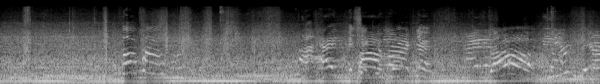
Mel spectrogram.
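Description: High-pitched children's voices calling out and chattering in short bursts over a steady low hum.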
